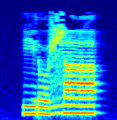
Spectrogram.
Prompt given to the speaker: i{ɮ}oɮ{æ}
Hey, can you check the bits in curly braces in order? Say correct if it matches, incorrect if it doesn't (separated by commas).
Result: incorrect, incorrect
